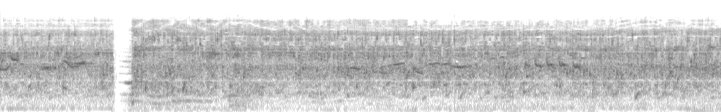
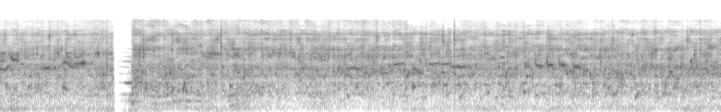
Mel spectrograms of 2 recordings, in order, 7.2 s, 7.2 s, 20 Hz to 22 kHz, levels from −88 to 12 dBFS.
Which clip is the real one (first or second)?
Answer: first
